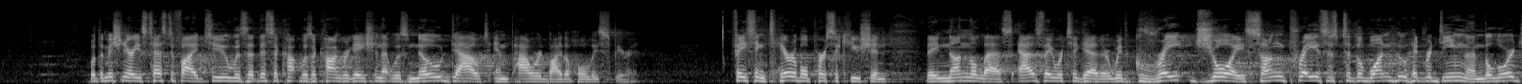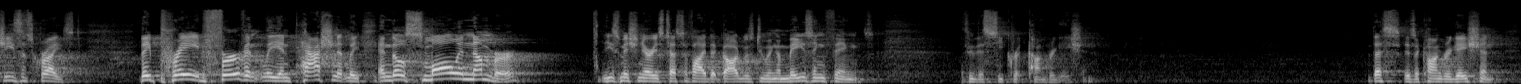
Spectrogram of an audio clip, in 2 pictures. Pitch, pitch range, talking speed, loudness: 155 Hz, 135-170 Hz, 140 wpm, -19 LUFS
